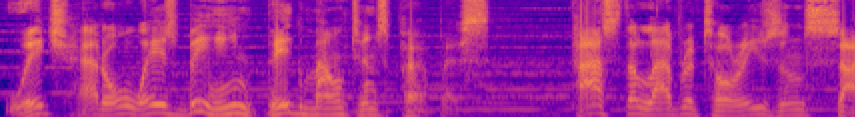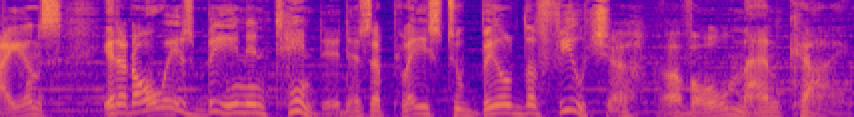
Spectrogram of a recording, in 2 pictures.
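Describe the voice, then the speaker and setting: Game epilogue narrator: grave and wistful, very deliberate pacing, crackly gravel in a slightly high voice. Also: male voice, big pitch swings, faint music behind, heavily acted. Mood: solemn. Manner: measured, solemn. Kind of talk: scripted video game narration.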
